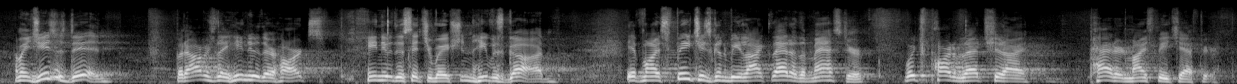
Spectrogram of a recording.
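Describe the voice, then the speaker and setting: Amid noticeable background noise and audible room echo, a man with a high pitch talks at a moderate pace with very even loudness. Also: ordinary pitch variation. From Arizona. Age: 70s. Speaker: preacher. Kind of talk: sermon. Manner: animated.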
